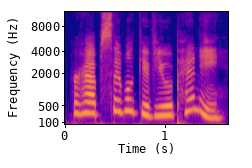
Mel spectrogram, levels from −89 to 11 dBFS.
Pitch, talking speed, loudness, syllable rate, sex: 285 Hz, 255 wpm, -17 LUFS, 5.9 syllables/s, female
